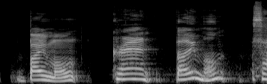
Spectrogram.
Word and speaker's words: Beaumont: I don't know how to pronounce this because in French it's Beaumont, but in Australian it's Beaumont. I can't do an Australian accent. Beaumont. Grant Beaumont.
